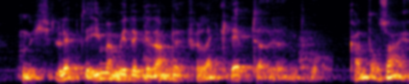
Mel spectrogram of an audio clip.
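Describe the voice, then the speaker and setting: Clearly audible background noise accompanies a man speaking at a medium tempo. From Lithuania. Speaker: Holocaust survivor, eyewitness. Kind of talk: interview answer.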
